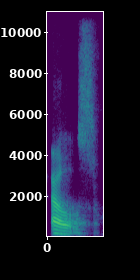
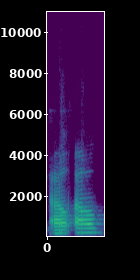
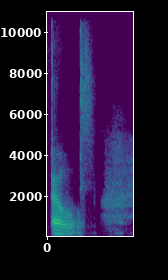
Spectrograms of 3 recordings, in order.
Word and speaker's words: ELL: English language learners is actually what the students go by, which is usually pronounced Ls. A lot of people say ELL, but it's Ls.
